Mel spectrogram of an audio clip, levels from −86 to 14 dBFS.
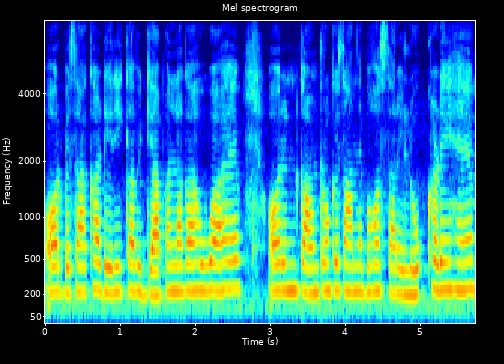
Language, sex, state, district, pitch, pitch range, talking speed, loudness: Hindi, female, Uttar Pradesh, Hamirpur, 225 Hz, 215-230 Hz, 190 wpm, -16 LUFS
